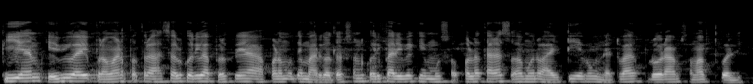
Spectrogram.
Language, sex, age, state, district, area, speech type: Odia, male, 18-30, Odisha, Nuapada, urban, read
